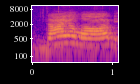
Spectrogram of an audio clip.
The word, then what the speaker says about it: dialogue: n c u a t i o n dialogue is d-i-a-l-o-g-u-u-e sorry d-i-a-l-o-g-u-e if you see a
